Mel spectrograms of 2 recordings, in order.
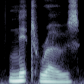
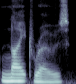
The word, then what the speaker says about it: nitrous: It's pronounced knit rose, not night rose.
